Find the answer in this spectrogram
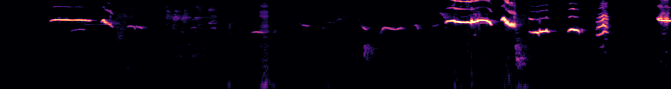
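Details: Lure song of an Oriental magpie-robin to get reluctant birds singing: scattered soft whistled notes, then a loud run of sharp whistles and quick chips, varied and rapid.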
